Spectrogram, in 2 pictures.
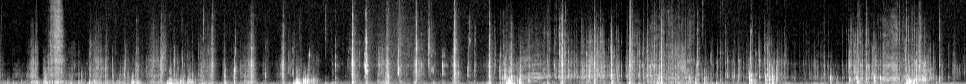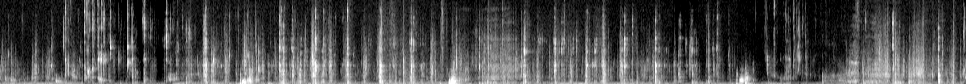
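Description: Close-miked eating sounds: wet chewing and mouth smacking with frequent small irregular clicks, as whipped cream with strawberry and chewy tapioca pearls from bubble milk tea are chewed.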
